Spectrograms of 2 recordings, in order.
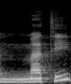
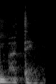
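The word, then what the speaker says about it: MATE: ma Ubuntu maté et on dit bien maté puisque après recherche c'est le nom d'une boisson donc ce qui se prononce ma tête donc c'est juste le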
